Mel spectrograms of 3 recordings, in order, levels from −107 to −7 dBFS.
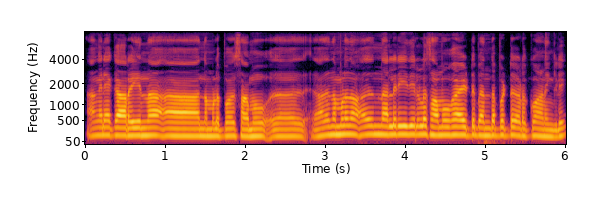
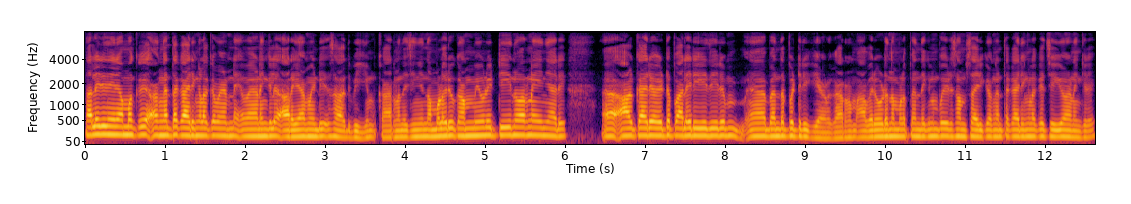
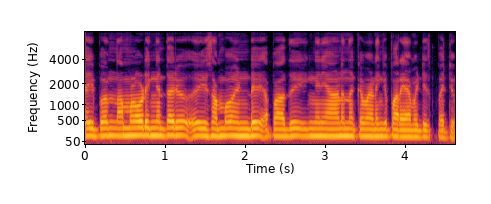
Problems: low volume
